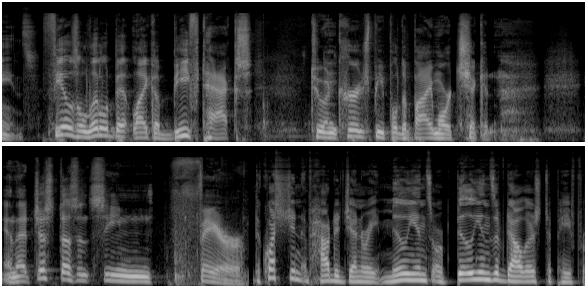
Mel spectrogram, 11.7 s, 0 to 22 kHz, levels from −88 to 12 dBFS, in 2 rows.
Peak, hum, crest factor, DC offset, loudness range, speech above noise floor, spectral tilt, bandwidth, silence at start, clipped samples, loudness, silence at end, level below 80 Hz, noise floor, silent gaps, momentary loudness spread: -8 dBFS; none; 18 dB; under 0.1%; 4 LU; 26 dB; -5.5 dB/octave; 16.5 kHz; 0 s; under 0.1%; -25 LUFS; 0.1 s; -54 dBFS; -51 dBFS; none; 11 LU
